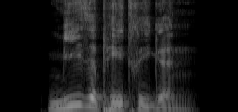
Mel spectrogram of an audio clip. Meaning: inflection of miesepetrig: 1. strong genitive masculine/neuter singular 2. weak/mixed genitive/dative all-gender singular 3. strong/weak/mixed accusative masculine singular 4. strong dative plural
- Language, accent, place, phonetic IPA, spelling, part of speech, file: German, Germany, Berlin, [ˈmiːzəˌpeːtʁɪɡn̩], miesepetrigen, adjective, De-miesepetrigen.ogg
